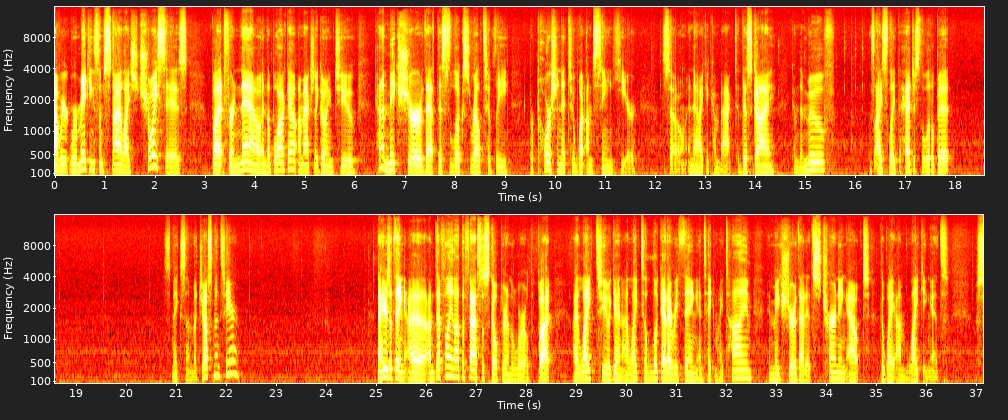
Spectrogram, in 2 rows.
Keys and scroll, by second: 1.0 q, 3.9 shift+f, 16.5 s, 24.5 s, 28.1 shift+f, 36.1 s.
